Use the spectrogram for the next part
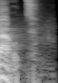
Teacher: Long Ooh sound shifted to Ow in words like bout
